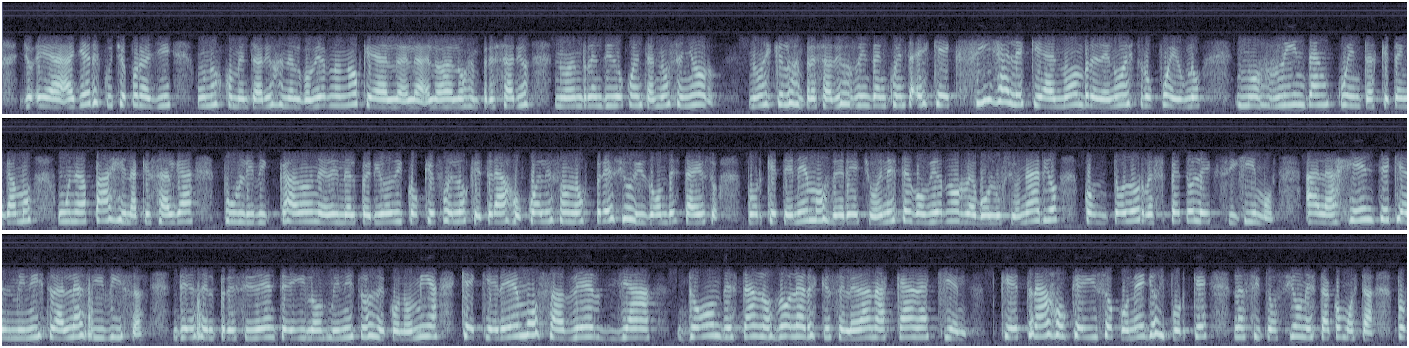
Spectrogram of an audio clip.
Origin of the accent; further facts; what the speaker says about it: Venezuela; Todos somos venezolanos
